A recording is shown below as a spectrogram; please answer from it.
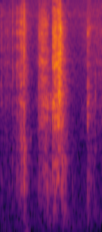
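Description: Scissors cutting paper while making an Easter basket place card, a few short crisp snips and rasps heard up close with no talk.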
